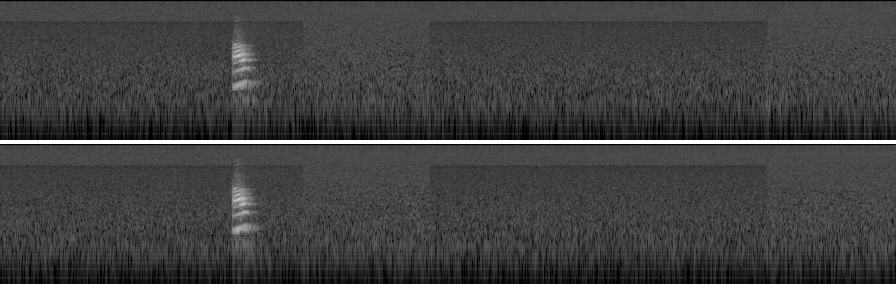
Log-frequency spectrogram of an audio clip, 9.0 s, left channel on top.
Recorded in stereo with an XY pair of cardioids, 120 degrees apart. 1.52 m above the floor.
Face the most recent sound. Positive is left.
turn(degrees=-10)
